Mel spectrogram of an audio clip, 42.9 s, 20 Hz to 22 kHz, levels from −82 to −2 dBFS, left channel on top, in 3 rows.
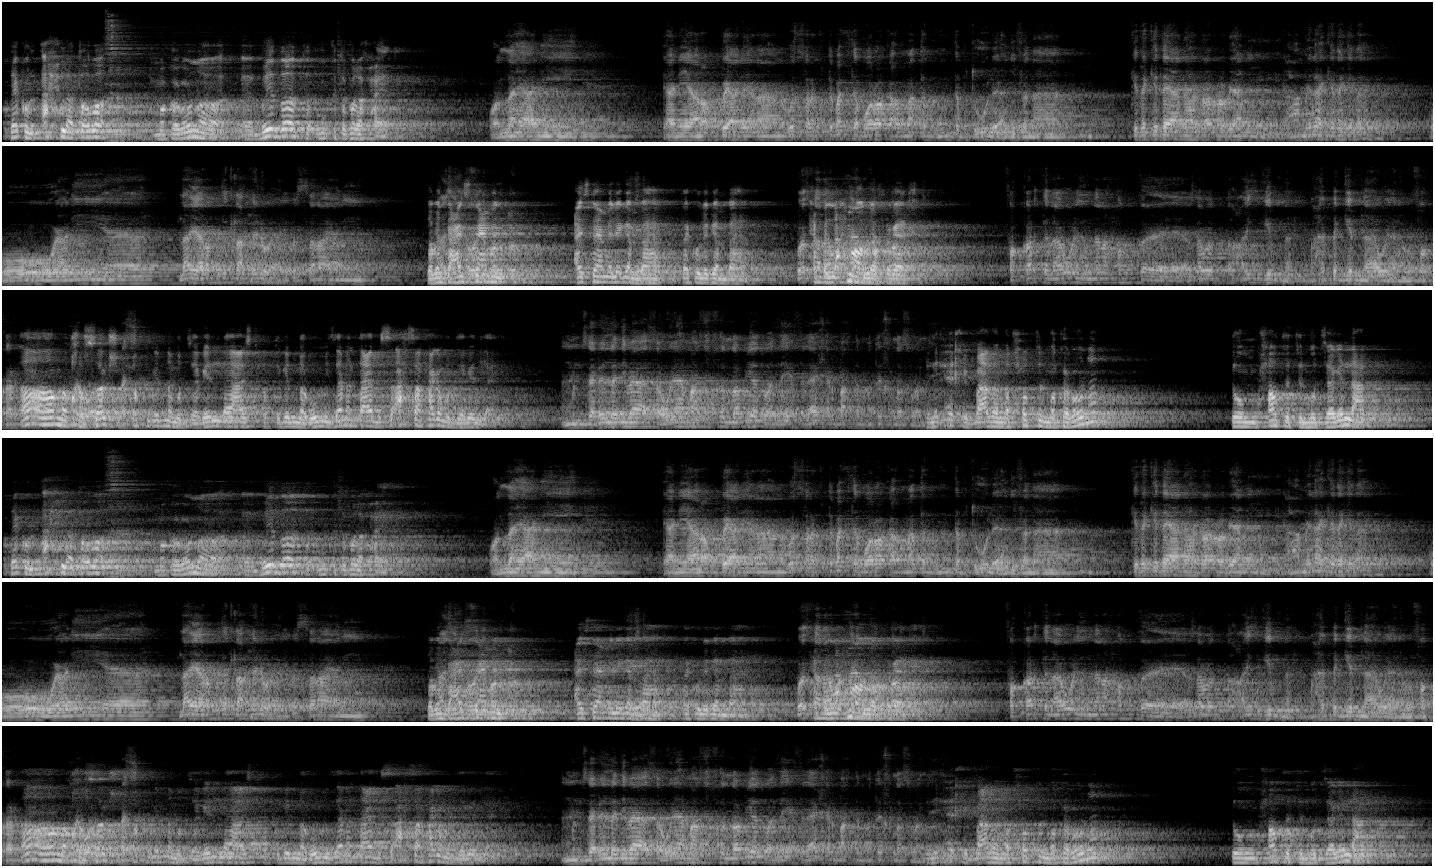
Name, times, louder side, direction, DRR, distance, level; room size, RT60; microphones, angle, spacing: voice 1, 0.1-1.1 1.5-3.9 10.8-10.9 18.6-19.3 20.0-21.8 22.4-23.4 28.8-29.8 30.1-33.6 37.8-39.6 40.9-42.2, left 3 dB, 60° left, 7 dB, 0.6 m, -21 dB
sound 1, 1.0-6.2 6.5-7.0 7.4-7.5, left 1 dB, 40° left, 1.8 m, -44 dB
voice 2, 4.9-6.0 6.6-10.6 11.3-13.7 14.3-15.8 16.1-17.9 18.6-19.6 20.5-20.8 22.2-23.3 24.4-28.8 29.3-29.9 34.2-38.1, equal, ahead, 1 dB, 1.0 m, -28 dB
13.5 x 4.7 x 8.4 m, 2.4 s
head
